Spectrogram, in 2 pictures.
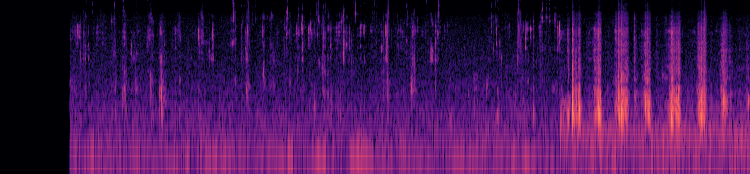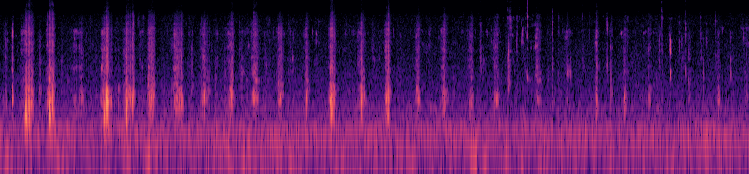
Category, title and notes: Sound effects > Human sounds and actions
Person eating and chewing food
